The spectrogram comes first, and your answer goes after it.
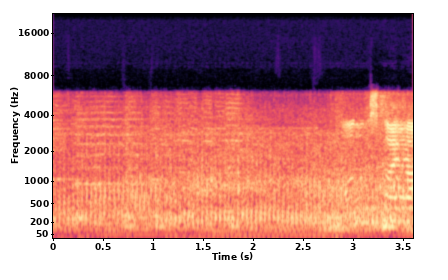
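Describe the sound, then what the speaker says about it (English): Military helicopters of the 603 Independent Aviation Brigade approaching in an Army Day flypast, a steady pulsing rotor drone under a commentator's voice. "helicopters of 603 Independent Aviation Brigade are approaching the saluting lines"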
